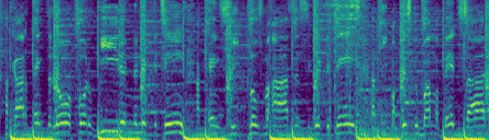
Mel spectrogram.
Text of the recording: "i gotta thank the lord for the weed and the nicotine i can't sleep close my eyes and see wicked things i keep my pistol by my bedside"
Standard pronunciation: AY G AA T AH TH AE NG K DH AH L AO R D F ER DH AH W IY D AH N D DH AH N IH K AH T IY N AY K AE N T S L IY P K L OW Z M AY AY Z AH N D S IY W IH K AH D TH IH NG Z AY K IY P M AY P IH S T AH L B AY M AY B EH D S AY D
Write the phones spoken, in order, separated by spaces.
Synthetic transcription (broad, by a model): AY G AA T AH TH AE NG K DH AH L AO R D F ER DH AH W IY D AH N DH AH N IH K AH T IY N AY K AE N T S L IY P K L OW Z M AY AY Z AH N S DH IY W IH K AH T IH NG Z AY K IY P M AY B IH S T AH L B AY M AY B EH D S AY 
